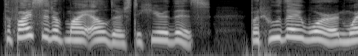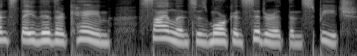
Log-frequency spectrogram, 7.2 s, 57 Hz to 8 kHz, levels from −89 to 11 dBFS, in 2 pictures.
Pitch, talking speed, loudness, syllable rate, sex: 225 Hz, 195 wpm, -18 LUFS, 5.5 syllables/s, female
